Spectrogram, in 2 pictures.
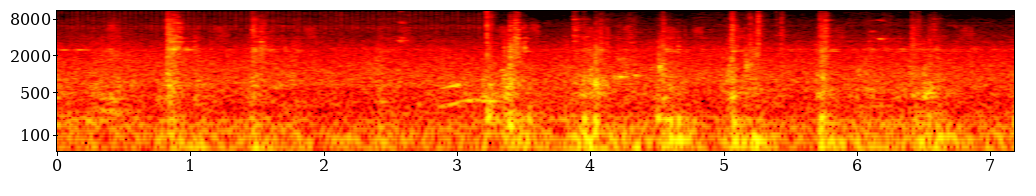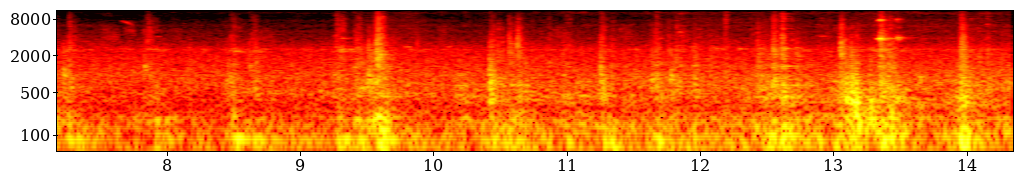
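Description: Narrow-gauge train rolling slowly in, carriage first: irregular clanks and knocks of the wheels over rail joints and points, over a low rumble, with a short squeal or two. It gets louder toward the end as the carriage draws alongside.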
